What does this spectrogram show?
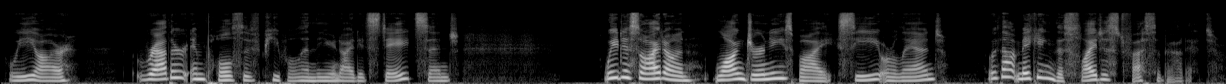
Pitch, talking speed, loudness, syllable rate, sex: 210 Hz, 125 wpm, -20 LUFS, 4.5 syllables/s, female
